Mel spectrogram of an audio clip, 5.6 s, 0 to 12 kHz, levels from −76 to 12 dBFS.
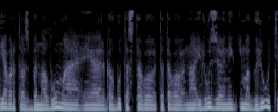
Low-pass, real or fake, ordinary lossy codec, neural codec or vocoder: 10.8 kHz; real; MP3, 32 kbps; none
